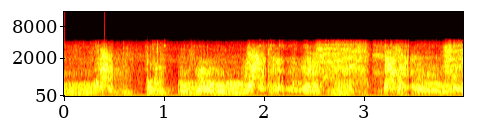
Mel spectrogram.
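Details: Arby, a Rhodesian Ridgeback rescue dog, growls and snarls in play with his favourite toy, loud rough rumbling bursts separated by short pauses, repeated over four seconds.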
